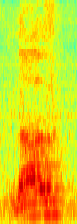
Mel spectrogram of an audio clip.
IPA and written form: lʌv (love)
